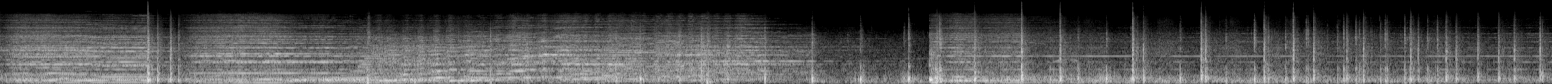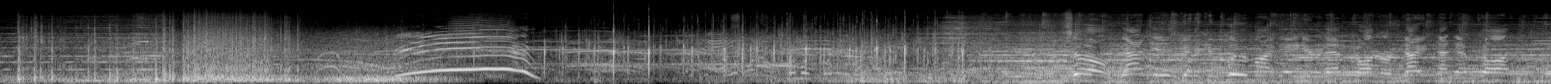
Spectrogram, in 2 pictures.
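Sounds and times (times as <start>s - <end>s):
orchestral music: 0.0s - 18.8s, 22.9s - 31.0s
fireworks bangs and crackles: 1.3s - 2.7s, 3.6s - 19.6s, 24.0s - 31.0s.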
